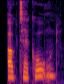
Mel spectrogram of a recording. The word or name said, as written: oktogon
